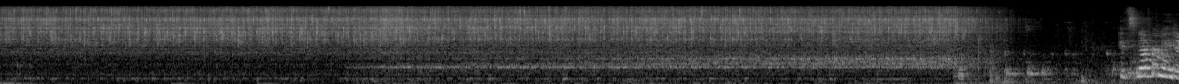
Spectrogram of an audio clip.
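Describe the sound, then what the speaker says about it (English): Hot tap water pours steadily over a frozen coffee, a close, even rushing hiss that runs for about nine seconds before cutting off, followed by brief clattering handling sounds. "so I need to run this under hot water."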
